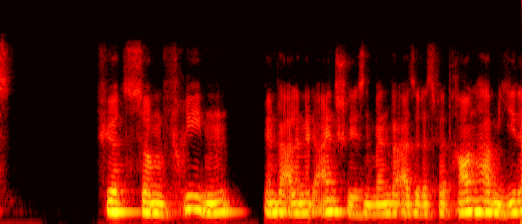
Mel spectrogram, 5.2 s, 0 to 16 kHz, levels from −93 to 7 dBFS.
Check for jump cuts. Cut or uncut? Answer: cut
